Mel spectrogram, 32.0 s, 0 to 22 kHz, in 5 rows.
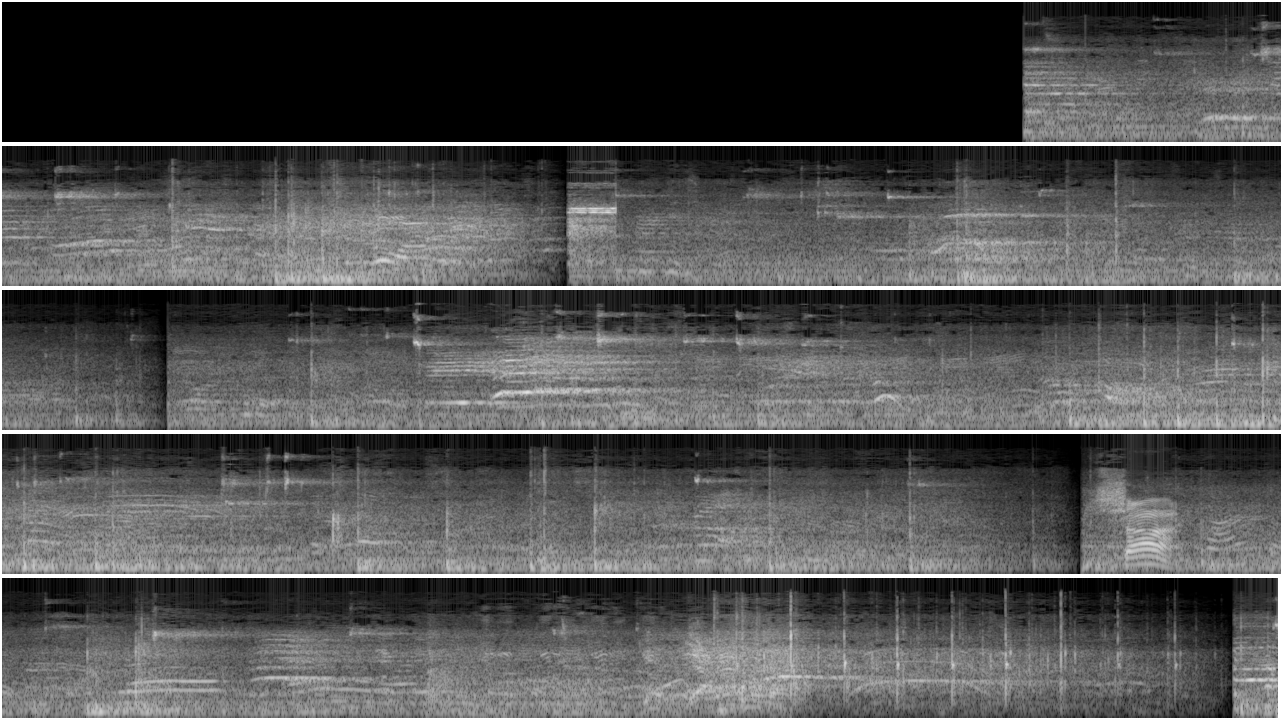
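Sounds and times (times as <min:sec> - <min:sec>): voices echoing in a gym: 0:05.1 - 0:29.7.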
